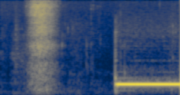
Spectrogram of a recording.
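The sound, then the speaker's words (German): After a brief, soft breathy rustle, a loud steady electronic ringback tone starts abruptly and holds a single unwavering pitch, the outgoing-call ring of a telephone. “Es klingelt.”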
